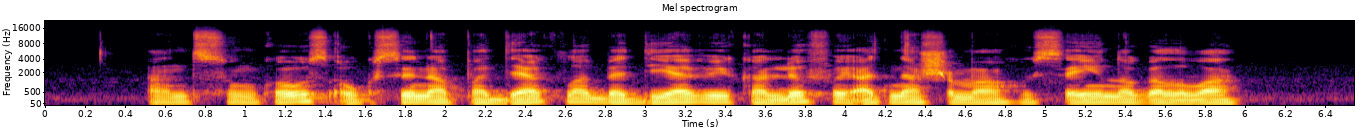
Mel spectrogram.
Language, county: Lithuanian, Kaunas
